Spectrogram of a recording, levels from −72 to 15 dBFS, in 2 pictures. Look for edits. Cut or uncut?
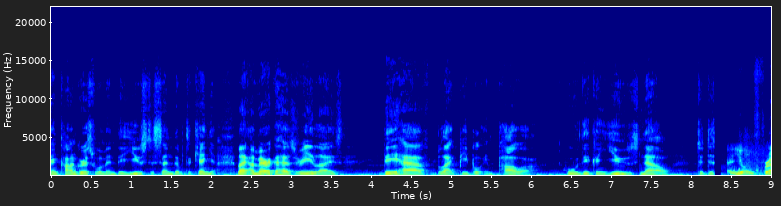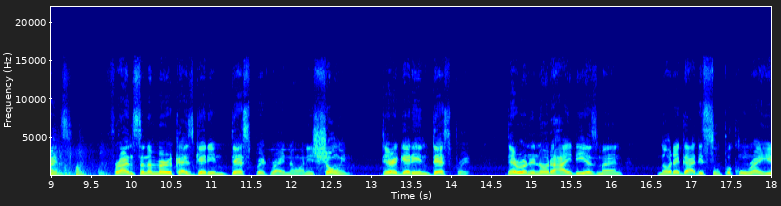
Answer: cut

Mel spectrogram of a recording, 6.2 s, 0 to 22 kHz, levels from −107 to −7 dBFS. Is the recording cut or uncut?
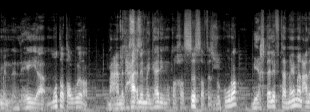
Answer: uncut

